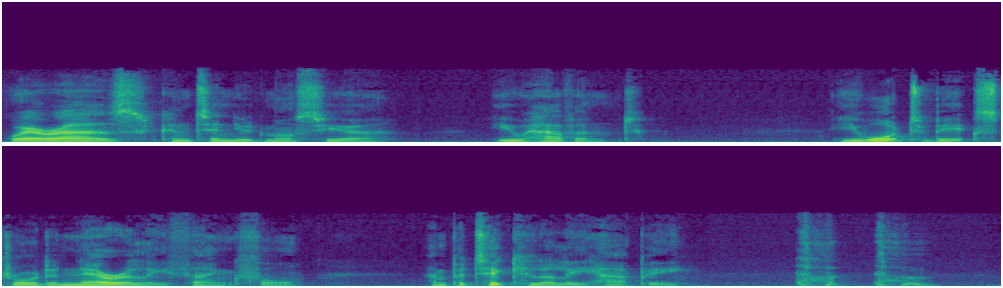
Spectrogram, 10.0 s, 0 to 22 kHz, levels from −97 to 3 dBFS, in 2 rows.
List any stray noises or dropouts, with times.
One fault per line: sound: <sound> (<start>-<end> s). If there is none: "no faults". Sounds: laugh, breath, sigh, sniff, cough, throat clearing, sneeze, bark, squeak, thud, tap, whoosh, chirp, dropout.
sound: cough (8.9-9.7 s)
